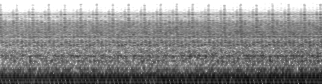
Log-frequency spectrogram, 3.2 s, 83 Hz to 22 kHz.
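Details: Hyundai Starex D4CB diesel, replacement engine fitted for blow-by, after road test, no smoke, no blow-by at breather, no oil leaks: steady low idle clatter ticking over evenly, no misses or hunting; normal idle.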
